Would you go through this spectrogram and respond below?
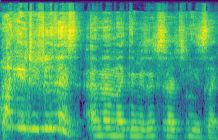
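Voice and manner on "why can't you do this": very high, shrill, acted-out yelling. Describing a man who yells before the music starts, imitating someone yelling. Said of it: "he'll like yell at you".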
